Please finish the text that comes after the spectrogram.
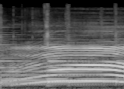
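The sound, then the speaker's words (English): A single loud, drawn-out moo from Marvin, the friendly, curious cow, rising slightly in pitch and then holding steady, with no one talking over it. “It's Marvin, the friendly, curious cow.”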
